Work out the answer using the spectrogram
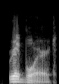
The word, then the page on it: ribwort: American English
